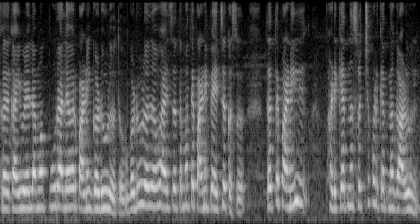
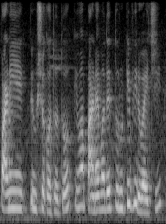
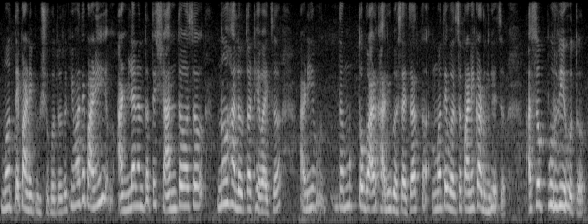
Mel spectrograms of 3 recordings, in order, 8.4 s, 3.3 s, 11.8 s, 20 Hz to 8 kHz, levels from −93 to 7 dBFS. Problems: none marked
